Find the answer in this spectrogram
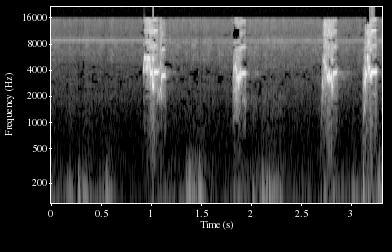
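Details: Javan myna call used to attract wild mynas: four harsh, grating bursts alternating with soft low thuds.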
